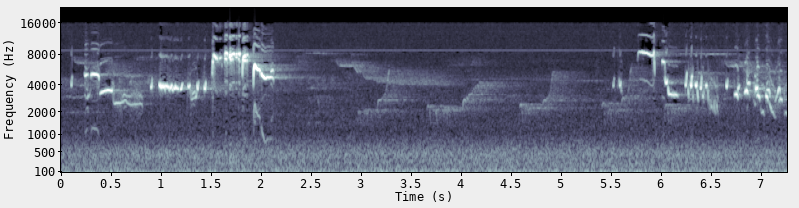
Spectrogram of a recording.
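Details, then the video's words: European robin delivering high, fluty, tinkling phrases with sharp squeaks and quick trills, pausing for a few seconds between bursts, over a steady low hum of background noise. "Robin Bird Song"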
